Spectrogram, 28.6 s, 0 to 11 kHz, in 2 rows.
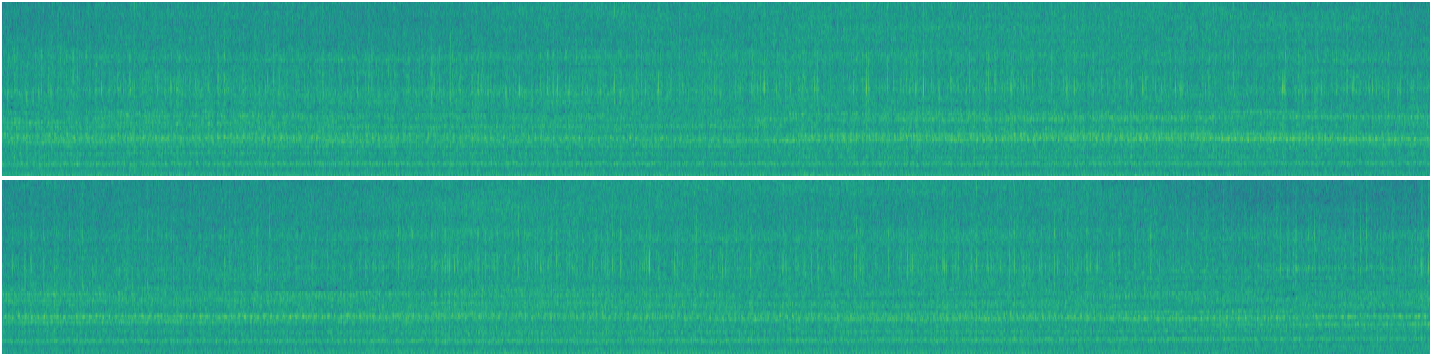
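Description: Balloon-powered paper boxer-twin air engine running steadily at about 1000 RPM: a fast, even ticking rattle of the paper pistons and valve, over a constant airy hiss.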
